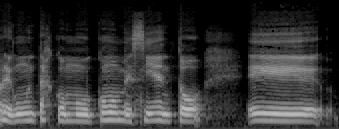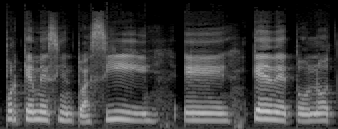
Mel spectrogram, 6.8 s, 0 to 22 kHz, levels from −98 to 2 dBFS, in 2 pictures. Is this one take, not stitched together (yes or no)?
yes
